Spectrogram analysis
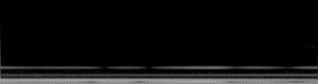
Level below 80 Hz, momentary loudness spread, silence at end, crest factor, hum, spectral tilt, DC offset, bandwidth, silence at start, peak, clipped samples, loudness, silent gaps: -60 dBFS; 5 LU; 0 s; 8 dB; none; -11.5 dB/octave; 2%; 2.3 kHz; 0 s; -18 dBFS; under 0.1%; -29 LUFS; none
